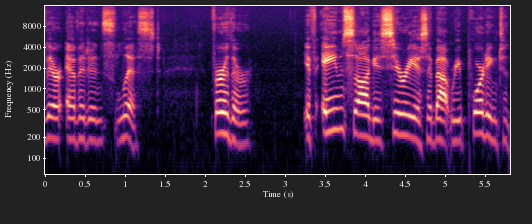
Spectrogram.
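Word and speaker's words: AOIMSG: the new aim sugg that's how they pronounce the acronym a-o-i-m-s-g aim sog it means airborne object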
